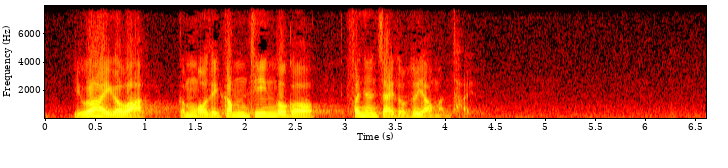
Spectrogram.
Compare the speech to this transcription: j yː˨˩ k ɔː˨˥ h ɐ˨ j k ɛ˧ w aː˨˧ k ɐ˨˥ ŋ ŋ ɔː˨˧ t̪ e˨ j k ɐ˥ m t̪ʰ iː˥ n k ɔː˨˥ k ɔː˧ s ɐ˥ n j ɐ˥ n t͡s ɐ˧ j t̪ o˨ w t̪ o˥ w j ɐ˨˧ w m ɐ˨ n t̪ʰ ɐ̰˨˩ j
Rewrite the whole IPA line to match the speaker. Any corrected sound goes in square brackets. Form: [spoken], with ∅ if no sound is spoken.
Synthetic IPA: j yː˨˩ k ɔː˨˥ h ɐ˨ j k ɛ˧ w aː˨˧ k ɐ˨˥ [m] ŋ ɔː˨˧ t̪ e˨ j k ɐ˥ m t̪ʰ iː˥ n k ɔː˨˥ k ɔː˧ [f] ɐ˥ n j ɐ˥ n t͡s ɐ˧ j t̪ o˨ w t̪ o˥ w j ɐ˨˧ w m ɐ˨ n t̪ʰ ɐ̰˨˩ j

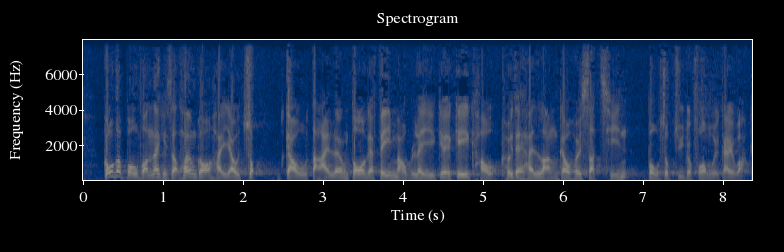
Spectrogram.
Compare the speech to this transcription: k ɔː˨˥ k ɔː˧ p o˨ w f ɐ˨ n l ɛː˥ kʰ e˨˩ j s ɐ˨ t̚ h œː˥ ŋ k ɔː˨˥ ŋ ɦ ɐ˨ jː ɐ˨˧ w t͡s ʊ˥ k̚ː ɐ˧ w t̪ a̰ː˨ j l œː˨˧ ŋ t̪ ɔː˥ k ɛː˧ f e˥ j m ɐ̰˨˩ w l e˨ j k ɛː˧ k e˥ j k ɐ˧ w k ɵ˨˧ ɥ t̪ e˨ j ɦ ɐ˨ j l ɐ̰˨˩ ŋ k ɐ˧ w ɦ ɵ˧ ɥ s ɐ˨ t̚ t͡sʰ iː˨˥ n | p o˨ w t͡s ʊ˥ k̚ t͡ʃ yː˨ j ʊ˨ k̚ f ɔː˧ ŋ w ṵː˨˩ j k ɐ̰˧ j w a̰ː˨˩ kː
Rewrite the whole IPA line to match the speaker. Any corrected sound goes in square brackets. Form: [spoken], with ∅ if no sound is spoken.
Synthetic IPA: k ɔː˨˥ k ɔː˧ p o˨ w f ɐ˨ n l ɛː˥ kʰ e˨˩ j s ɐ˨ t̚ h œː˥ ŋ k ɔː˨˥ ŋ ɦ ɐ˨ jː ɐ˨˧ w t͡s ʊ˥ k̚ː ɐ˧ w t̪ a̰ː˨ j l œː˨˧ ŋ t̪ ɔː˥ k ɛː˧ f e˥ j m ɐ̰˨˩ w l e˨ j k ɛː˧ k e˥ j [kʰ] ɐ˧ w [kʰ] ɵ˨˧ ɥ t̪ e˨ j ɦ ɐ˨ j l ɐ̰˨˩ ŋ k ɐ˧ w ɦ ɵ˧ ɥ s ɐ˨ t̚ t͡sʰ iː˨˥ n | p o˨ w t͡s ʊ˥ k̚ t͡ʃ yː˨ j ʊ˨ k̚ f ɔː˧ ŋ w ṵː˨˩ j k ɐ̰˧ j w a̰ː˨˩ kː

